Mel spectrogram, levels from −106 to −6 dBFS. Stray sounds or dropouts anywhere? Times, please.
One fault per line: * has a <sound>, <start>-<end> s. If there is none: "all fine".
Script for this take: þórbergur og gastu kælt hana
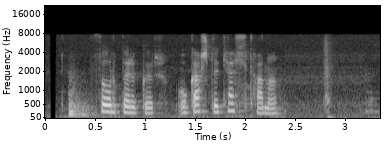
* has a whoosh, 2.8-3.1 s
